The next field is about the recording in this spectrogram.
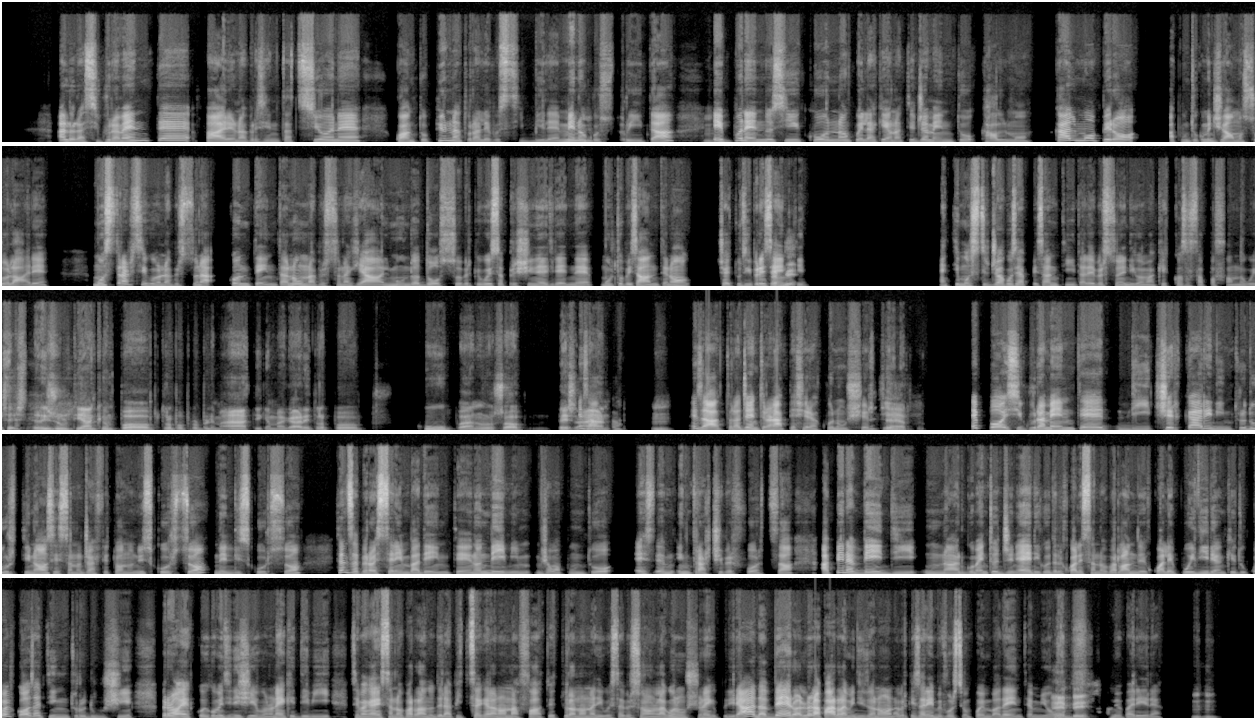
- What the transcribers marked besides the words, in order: other background noise
- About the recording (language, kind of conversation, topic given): Italian, podcast, Come può un sorriso cambiare un incontro?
